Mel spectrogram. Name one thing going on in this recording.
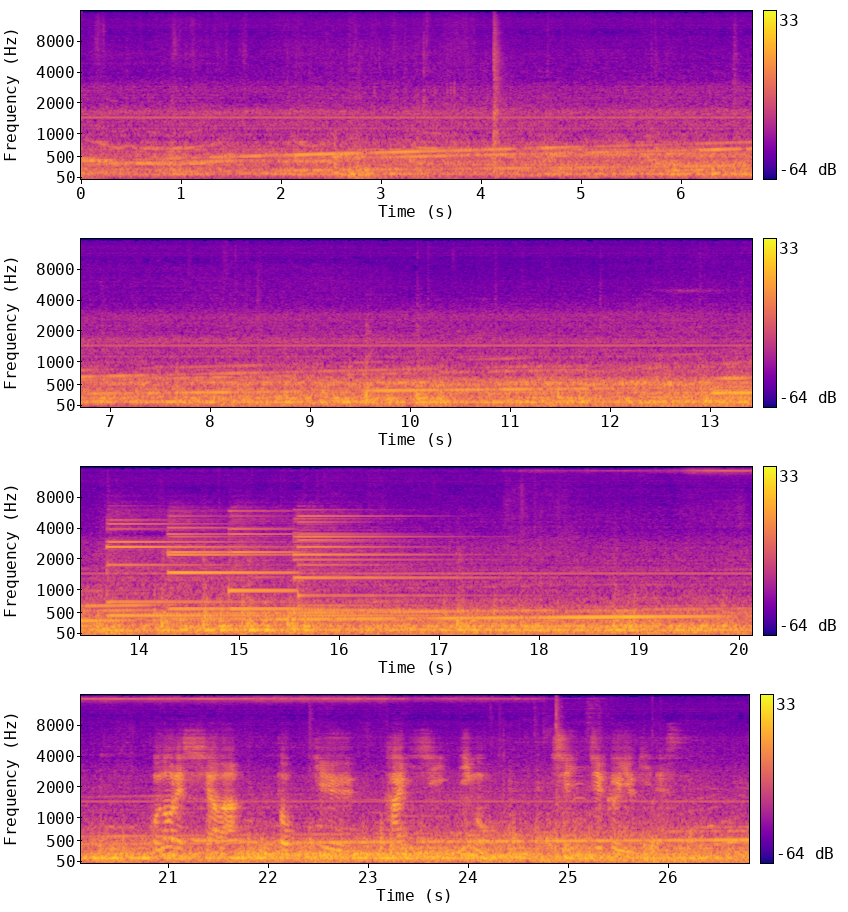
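A train rumbles steadily along the tracks, its motor whining as it picks up speed.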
